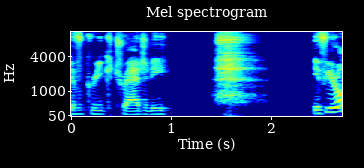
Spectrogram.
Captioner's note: sigh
